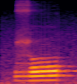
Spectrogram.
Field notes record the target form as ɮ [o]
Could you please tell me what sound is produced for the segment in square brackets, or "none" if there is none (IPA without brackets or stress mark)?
ɔ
